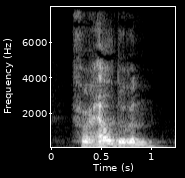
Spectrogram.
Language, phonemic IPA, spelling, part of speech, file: Dutch, /vərˈɦɛldərə(n)/, verhelderen, verb, Nl-verhelderen.ogg
- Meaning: to clarify, elucidate, illuminate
